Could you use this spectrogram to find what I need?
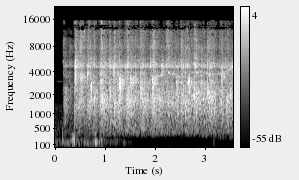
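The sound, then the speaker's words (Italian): Audience applause at an evening contest finale, a fairly faint, dense and steady patter of many hands clapping that rises quickly after a brief low sound at the start and holds evenly to the end. “Applauso.”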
